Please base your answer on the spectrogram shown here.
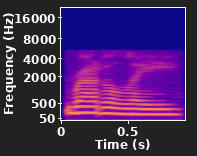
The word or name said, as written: ruddily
